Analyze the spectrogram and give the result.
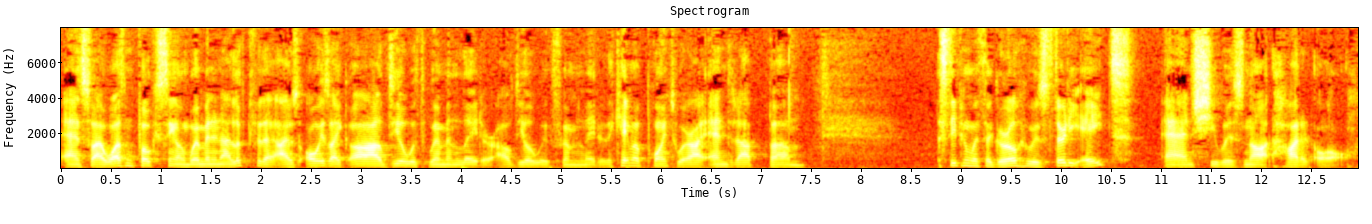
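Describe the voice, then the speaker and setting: A man's voice: medium pitch, steady tone, moderate pace. A man from South Africa, a business student, telling his story reflectively in a confessional interview. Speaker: business student, reality show contestant.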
